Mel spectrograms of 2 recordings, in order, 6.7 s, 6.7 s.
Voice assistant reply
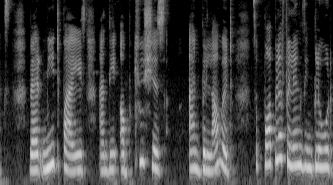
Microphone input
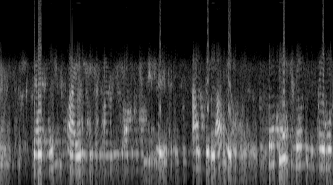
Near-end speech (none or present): none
